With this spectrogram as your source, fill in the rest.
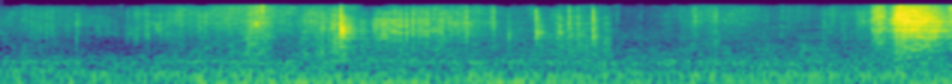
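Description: A bowstring creaks as a bow is drawn.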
